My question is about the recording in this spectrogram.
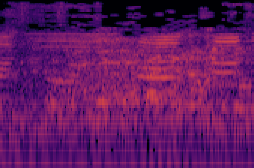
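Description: Several people chattering in a meeting room, over background music with a steady bass line that changes note about a second in.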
